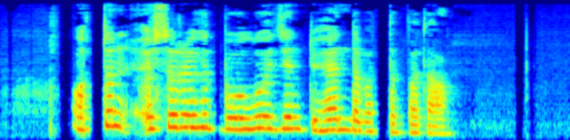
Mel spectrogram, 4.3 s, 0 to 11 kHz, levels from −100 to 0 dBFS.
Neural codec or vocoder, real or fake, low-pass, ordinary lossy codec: vocoder, 48 kHz, 128 mel bands, Vocos; fake; 9.9 kHz; AAC, 64 kbps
